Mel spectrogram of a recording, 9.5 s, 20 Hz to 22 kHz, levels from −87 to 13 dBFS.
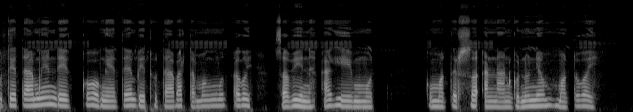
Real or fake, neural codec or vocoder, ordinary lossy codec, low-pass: real; none; none; 19.8 kHz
